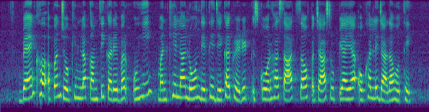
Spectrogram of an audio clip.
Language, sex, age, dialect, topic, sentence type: Chhattisgarhi, female, 46-50, Central, banking, statement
